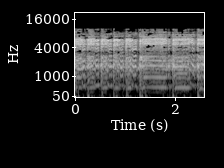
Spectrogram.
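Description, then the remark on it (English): A loud, rapid run of nasal duck quacks used as a sound effect for the Nuclear Regulatory Commission Duck segment, repeating back to back with hardly a pause for a couple of seconds, clear with no voices. “Now it's time for the Nuclear Regulatory Commission Duck!”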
